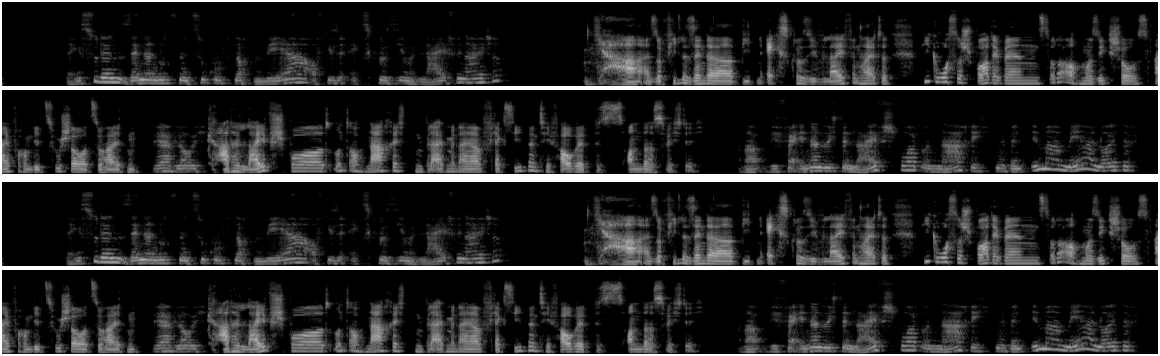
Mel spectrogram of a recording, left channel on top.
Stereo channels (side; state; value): both; identical; correlation 1.00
